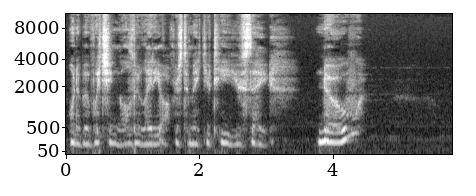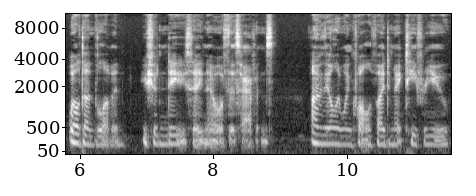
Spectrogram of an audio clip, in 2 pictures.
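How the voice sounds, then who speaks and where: A woman playing a bewitching older vampire lady in a whispered ASMR roleplay, doting and fussy, with arch, theatrical, flowery phrasing and a breathy, husky voice. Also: sits low, normal speed, full character voice. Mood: mock-offended, teasing.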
